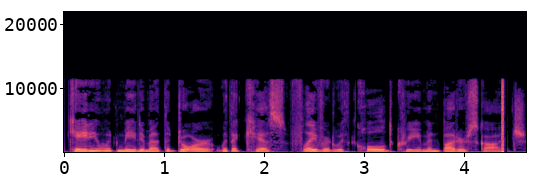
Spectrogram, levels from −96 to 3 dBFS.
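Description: At 4.38 s, near the end of the speech, the decoder reaches a block of file tags and plays it as samples. This is the fault of file tags played as audio. The text bytes come out as a loud, harsh rasp pushed off-centre to one side. The zero padding behind the text then plays as a brief silence. The burst runs to 4.43 s, about 55 ms, with hard edges at both ends.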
